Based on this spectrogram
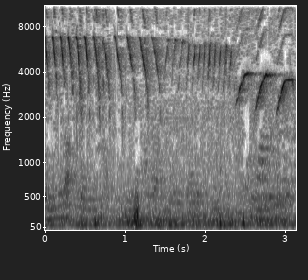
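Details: Canary rolling trill of rapid high falling notes, followed by a few longer rising-then-falling whistles, with faint low background sounds.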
